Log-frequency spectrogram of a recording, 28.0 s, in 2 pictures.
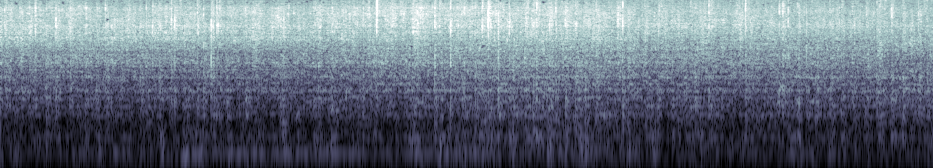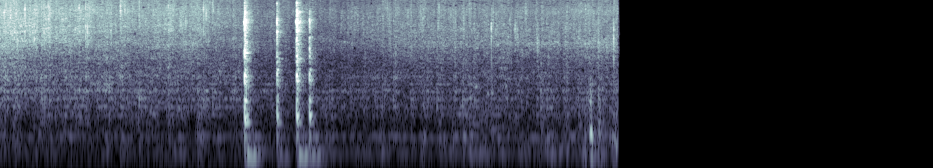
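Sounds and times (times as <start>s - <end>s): vegetables sizzling in frying pan: 0.0s - 23.3s
sharp knocks: 17.7s - 18.8s.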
